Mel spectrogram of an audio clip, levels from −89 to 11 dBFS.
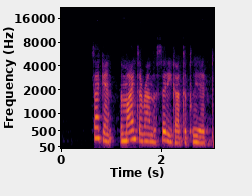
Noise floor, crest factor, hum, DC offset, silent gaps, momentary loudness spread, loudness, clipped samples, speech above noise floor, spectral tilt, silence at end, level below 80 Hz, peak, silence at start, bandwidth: -85 dBFS; 16 dB; none; under 0.1%; none; 6 LU; -23 LUFS; under 0.1%; 63 dB; -7.5 dB/octave; 0 s; -68 dBFS; -8 dBFS; 0.65 s; 7.4 kHz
